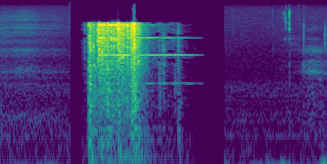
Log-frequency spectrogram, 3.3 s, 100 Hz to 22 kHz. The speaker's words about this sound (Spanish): Esta enfermedad cuenta con ciertos rasgos físicos como son, venga caja registradora, Número 1.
